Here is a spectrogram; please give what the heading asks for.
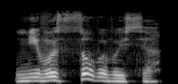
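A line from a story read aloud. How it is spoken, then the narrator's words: Growled. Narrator (Russian): зарычал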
